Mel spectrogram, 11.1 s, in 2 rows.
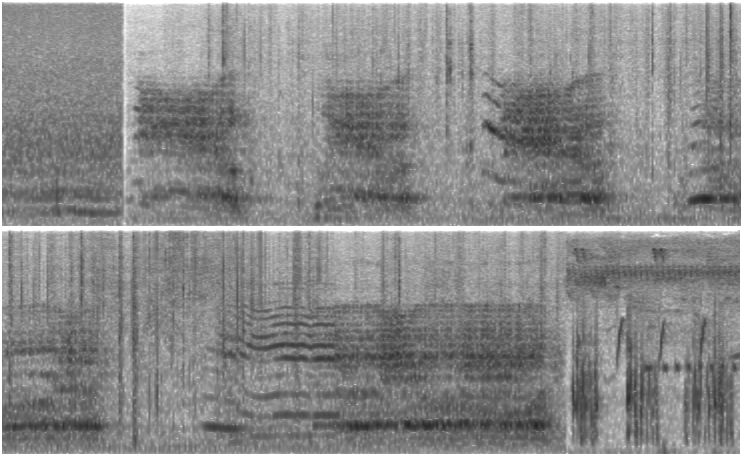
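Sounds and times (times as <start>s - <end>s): honeybees buzzing: 0.0s - 11.0s
camels groaning calls: 1.0s - 9.8s.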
